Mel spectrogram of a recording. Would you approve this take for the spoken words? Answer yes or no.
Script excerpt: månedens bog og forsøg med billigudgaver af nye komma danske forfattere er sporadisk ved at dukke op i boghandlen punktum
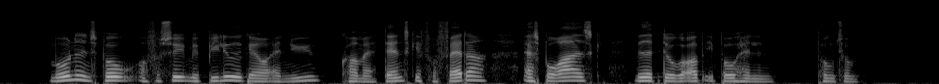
no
